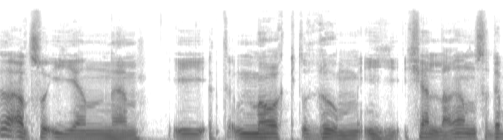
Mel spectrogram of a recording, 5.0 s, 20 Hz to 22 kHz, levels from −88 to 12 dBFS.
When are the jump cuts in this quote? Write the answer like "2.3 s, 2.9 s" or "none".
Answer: 2.1 s

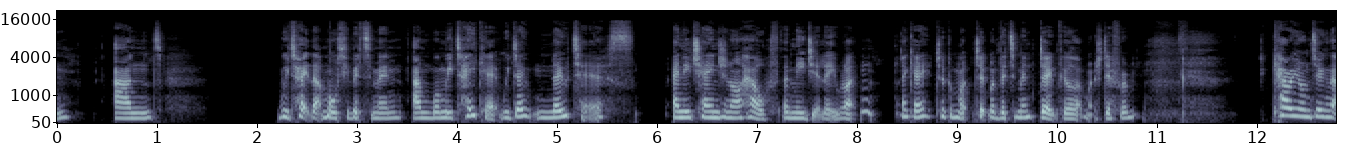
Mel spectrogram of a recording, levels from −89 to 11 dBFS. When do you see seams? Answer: none

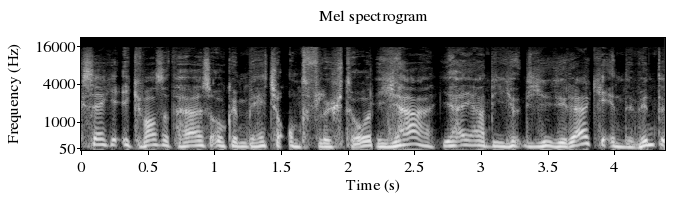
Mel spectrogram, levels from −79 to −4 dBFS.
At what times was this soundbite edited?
2.2 s

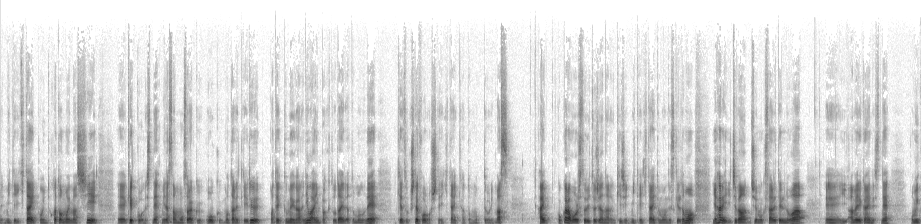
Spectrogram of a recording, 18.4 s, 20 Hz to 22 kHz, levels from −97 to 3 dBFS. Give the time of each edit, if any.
none

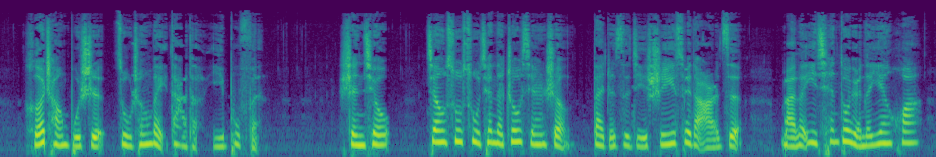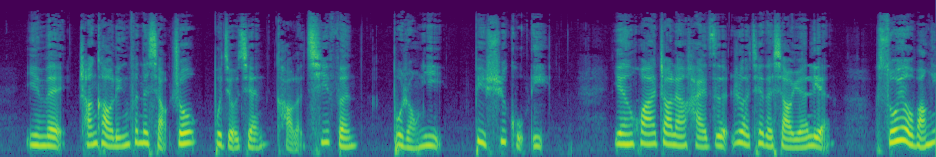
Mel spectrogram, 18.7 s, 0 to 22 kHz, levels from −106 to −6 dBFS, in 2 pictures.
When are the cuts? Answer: none

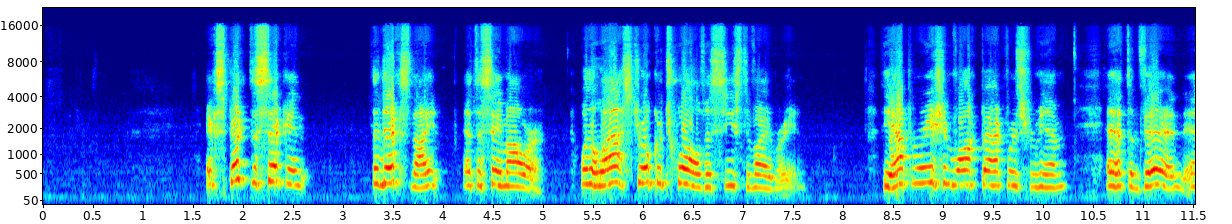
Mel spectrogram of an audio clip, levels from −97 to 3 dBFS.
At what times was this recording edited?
5.3 s, 8.2 s

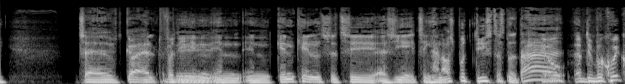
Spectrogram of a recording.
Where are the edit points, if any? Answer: none

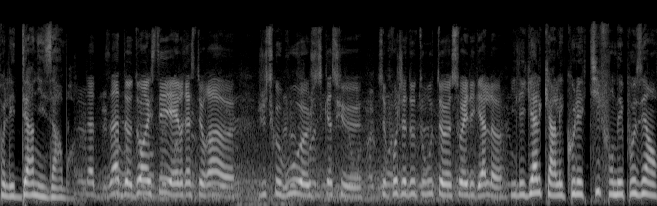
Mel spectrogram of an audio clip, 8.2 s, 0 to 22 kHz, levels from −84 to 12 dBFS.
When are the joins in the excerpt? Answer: 1.1 s

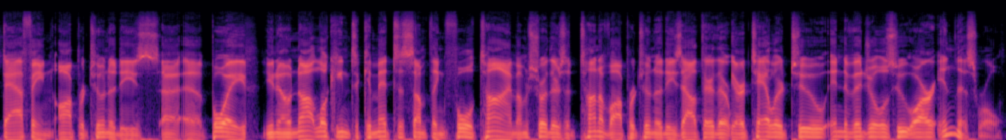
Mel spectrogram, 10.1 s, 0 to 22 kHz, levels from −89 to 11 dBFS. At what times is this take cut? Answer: 2.5 s, 7.3 s

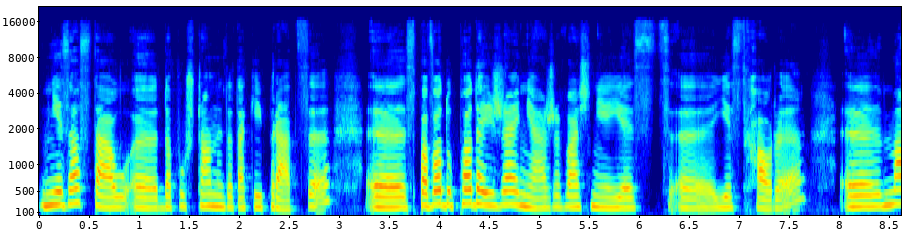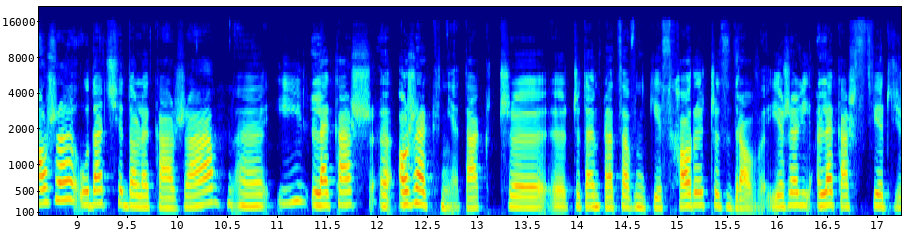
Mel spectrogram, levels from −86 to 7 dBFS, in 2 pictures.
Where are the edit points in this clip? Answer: 5.1 s

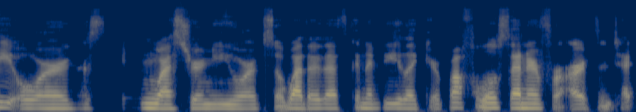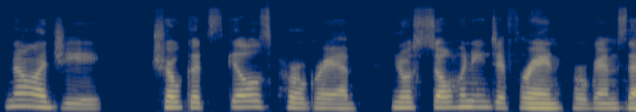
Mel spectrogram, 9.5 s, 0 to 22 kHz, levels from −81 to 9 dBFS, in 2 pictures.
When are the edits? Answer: 2.0 s, 6.2 s

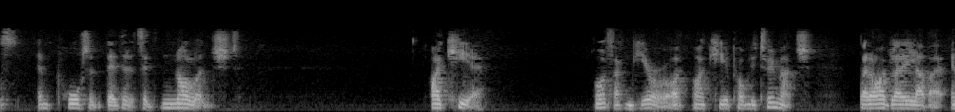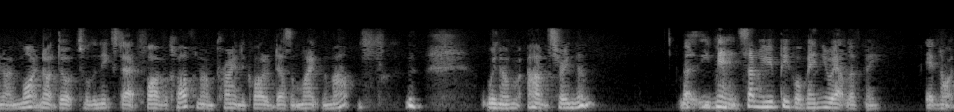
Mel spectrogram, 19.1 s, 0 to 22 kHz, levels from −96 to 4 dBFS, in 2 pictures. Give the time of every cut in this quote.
none

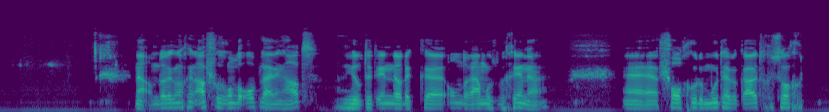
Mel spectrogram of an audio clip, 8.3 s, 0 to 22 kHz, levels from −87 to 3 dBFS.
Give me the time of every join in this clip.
none

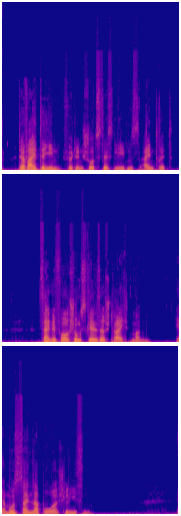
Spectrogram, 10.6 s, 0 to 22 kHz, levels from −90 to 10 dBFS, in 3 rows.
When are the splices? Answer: 4.1 s

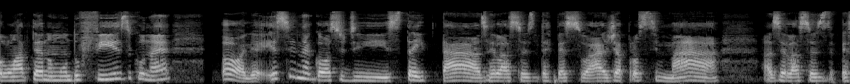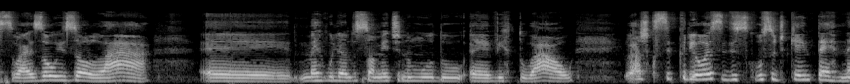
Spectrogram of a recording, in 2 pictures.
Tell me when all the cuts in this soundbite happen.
2.0 s

